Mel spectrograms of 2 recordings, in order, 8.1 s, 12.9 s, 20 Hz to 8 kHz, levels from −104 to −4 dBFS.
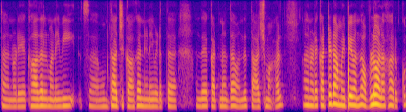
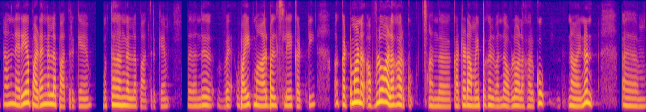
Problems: none marked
